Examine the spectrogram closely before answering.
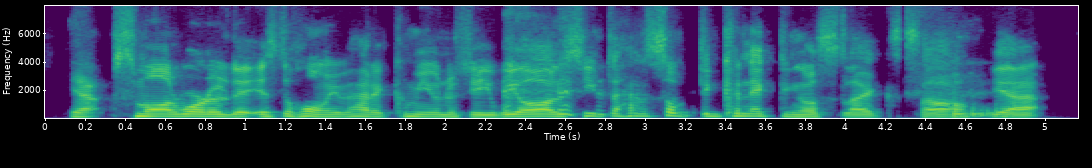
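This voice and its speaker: A man with a Cork accent, fairly high pitched, at a very fast pace with fairly even intonation, in a dry, close sound with no echo. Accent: Irish, Cork. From Ireland, Cork. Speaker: dairy farmer. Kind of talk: podcast interview.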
